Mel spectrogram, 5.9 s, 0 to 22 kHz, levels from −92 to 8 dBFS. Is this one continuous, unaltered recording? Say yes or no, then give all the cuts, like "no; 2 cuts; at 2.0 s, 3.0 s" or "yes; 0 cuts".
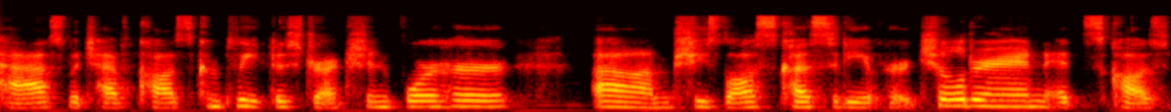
yes; 0 cuts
